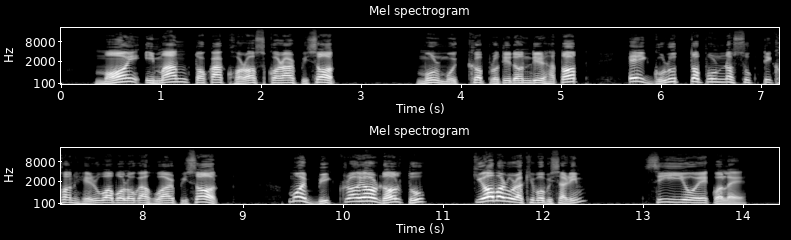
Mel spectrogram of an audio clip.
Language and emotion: Assamese, angry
